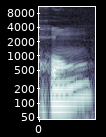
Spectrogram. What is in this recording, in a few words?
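"hong", Mandarin Chinese, second tone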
